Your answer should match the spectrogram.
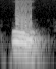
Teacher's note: जिनका उच्चारण करते समय हमारा मुख जो है संवृत स्वर से थोड़ा ज्यादा खुलता है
